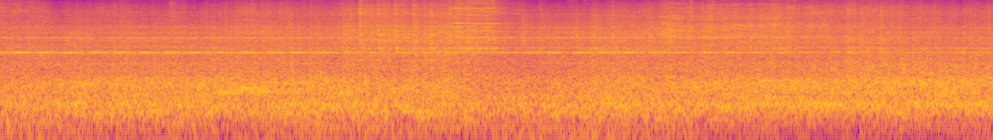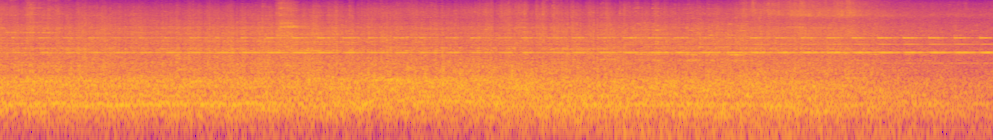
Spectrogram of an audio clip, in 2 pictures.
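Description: Freight train cars rolling past a grade crossing, wheels clattering over the rail joints, while the crossing's electronic bell rings steadily throughout. The last cars pass near the end and the rolling noise eases a little.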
